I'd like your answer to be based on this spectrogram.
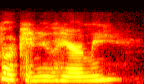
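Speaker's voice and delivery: whispering. Testing whether the others can still hear: whispering. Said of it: "I can whisper".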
